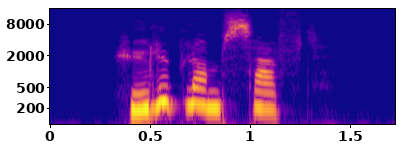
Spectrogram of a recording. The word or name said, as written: hyldeblomstsaft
